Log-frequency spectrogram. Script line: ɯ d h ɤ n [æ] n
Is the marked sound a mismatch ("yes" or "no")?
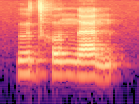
no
